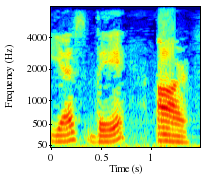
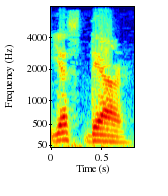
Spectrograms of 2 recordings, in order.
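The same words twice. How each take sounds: First: The last two words are said in full. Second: The last two words are contracted together. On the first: The speaker calls it right. "आपको पूरा जुमला कहना पड़ेगा" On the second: The speaker calls it wrong. "तो ये ये बिल्कुल गलत है, यानी कि दे आर कॉन्ट्रैक्शन मुमकिन नहीं है"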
